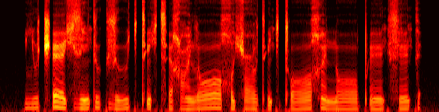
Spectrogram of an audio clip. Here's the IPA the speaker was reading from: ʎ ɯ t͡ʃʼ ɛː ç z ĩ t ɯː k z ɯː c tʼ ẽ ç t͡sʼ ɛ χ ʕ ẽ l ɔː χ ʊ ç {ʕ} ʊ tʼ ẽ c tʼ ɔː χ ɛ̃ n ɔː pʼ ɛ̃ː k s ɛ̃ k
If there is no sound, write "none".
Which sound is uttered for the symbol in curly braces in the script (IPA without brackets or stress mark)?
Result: ʕ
